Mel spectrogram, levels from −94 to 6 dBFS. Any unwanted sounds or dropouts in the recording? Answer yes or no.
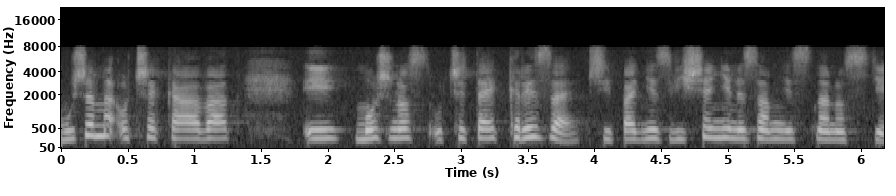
no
